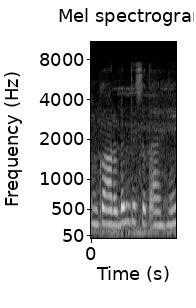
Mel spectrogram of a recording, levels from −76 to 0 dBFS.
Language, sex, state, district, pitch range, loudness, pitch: Marathi, female, Maharashtra, Pune, 235-270 Hz, -23 LUFS, 250 Hz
